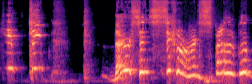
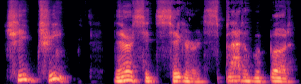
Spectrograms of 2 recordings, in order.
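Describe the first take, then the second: First: It is read in a plain voice. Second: It is read in a sexy bird voice.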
